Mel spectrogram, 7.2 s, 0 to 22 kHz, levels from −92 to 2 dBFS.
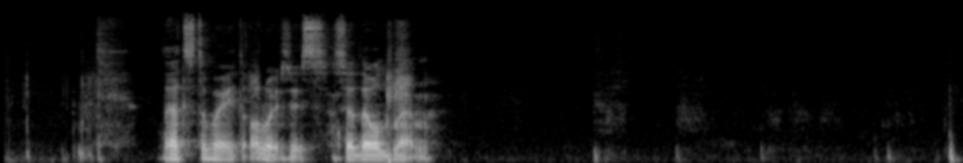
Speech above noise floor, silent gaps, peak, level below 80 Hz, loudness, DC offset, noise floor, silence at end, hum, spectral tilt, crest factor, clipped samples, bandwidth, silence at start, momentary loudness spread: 50 dB; none; -10 dBFS; -58 dBFS; -28 LUFS; under 0.1%; -77 dBFS; 0.05 s; none; -6 dB/octave; 22 dB; under 0.1%; 15 kHz; 0.6 s; 23 LU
